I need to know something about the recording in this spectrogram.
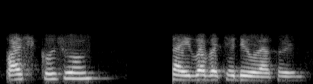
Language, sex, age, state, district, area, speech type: Goan Konkani, female, 45-60, Goa, Murmgao, urban, conversation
